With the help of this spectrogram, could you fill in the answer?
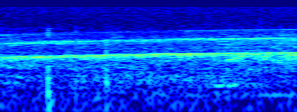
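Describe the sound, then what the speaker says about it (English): A steady, faint emergency vehicle siren tone holds throughout near Trent Bridge cricket ground, distant and unbroken over low background hum. "almost a constant sound of sirens around Trent Bridge at the moment"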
